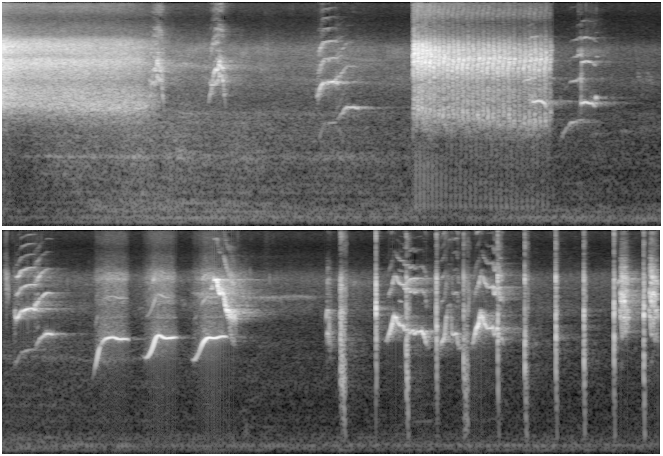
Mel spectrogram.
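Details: Oriental magpie-robin (kacer) during an exercise session: loud hissy bursts alternating with clear upslurred whistles, then a fast series of sharp ticking notes mixed with bright chirps.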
